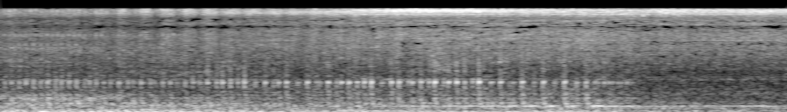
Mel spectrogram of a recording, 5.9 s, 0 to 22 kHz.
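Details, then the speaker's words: Suzuki Ertiga after periodic 10,000 km tune-up and carbon cleaning of the combustion chambers (Pertalite low-octane fuel deposits); very smooth, nearly inaudible even idle under a soft hiss, no knocking or misfire, minimal vibration, healthy. "yang sangat halus nyaris tak terdengar"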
